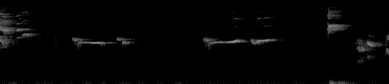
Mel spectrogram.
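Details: Prospective champion Oriental magpie-robin giving short, sweet whistled and buzzy phrases separated by brief pauses, against a quiet background.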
